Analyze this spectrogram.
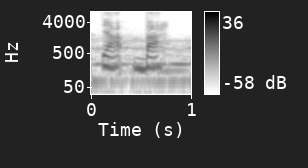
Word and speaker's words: Yahvah: Yod-He-Bod-He es el término del Antiguo Testamento y se pronunciaba Yahvah.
